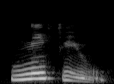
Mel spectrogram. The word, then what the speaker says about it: nephew: Probably you already know the word new. I'm gonna write here. Let me see if I'm able or not to write. Yeah, probably you know the word new. So here you have nephew. Yeah, it's the same pronunciation. You. It's gonna sound like an you.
